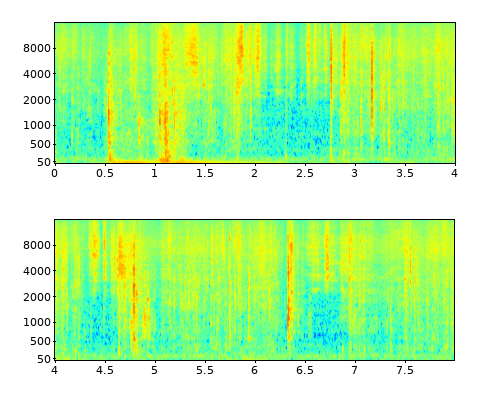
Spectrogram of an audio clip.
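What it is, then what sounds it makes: Gym chalk blocks being crushed. Bare fingers and palms crush, crumble and squeeze a pile of purple-dyed gym chalk (magnesium carbonate), solid soft blocks sitting as chunks and powder in a dark bowl. Two louder, dull crunches open the clip, followed by an irregular run of softer crumbly crackles and gritty squeezes over a low, muffled background.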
